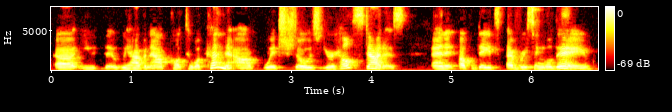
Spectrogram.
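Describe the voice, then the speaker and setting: Low-voiced woman explaining earnestly. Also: normal speed, a bit bright, poor audio. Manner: earnest, with many fillers and self-corrections. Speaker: radio guest. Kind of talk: explanatory interview answers.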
